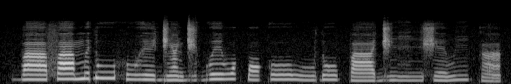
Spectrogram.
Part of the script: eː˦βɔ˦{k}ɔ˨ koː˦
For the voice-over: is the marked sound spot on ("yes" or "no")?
no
